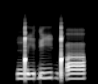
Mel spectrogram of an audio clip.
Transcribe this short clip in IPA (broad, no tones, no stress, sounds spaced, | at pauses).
ŋ͡ǃ i ɗ i ǃʼ ɒ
